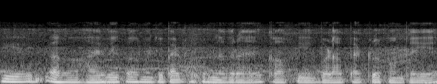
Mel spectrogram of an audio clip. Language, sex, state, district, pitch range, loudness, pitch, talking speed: Hindi, male, Punjab, Fazilka, 100-110 Hz, -16 LUFS, 105 Hz, 205 wpm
